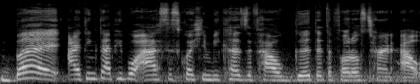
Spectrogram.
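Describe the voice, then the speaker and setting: A woman talks at a fairly quick pace with fairly even intonation. Noticeable background noise runs underneath. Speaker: lifestyle vlogger. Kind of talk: casual vlog tutorial. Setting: in a car.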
